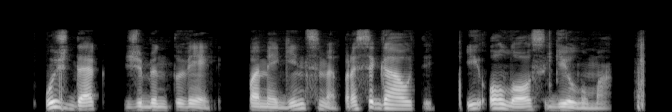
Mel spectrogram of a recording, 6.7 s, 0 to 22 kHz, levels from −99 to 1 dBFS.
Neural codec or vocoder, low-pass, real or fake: none; 7.2 kHz; real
